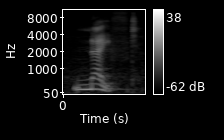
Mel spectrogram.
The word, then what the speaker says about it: knifed: When a word has a K and an N, the K is silent. Knifed, with a root of knife.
